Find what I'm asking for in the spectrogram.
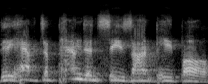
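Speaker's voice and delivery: loud, ominous, creepy, scary voice. Reading the 'they' statements while a partner reads the 'we' statements, in a scary voice. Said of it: "read the they statements in a scary type of voice".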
